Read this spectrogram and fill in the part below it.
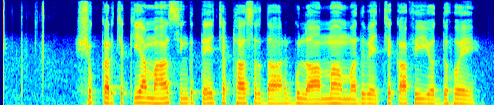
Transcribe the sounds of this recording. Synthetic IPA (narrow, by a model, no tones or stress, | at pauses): ʃʊkːəɾt͡ʃəkːɪjaːməɦaːsɪ̃ŋɡt̪eːt͡ʃəʈʰaːsəɾd̪aːɾɡʊlaːmːʊɦəmːəd̪ʋɪt͡ʃkaːpʰiːjʊd̪ʱːɦoːeː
